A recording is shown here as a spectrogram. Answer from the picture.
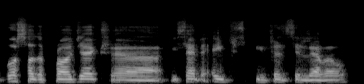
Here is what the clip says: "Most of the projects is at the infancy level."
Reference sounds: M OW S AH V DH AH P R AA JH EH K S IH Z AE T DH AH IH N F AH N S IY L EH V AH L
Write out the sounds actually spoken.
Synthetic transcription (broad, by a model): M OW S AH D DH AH P R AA JH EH K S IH S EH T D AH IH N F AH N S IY L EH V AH L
